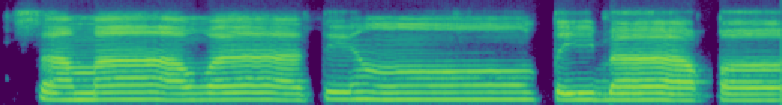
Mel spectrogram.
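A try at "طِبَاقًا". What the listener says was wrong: Tebalkan ti.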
